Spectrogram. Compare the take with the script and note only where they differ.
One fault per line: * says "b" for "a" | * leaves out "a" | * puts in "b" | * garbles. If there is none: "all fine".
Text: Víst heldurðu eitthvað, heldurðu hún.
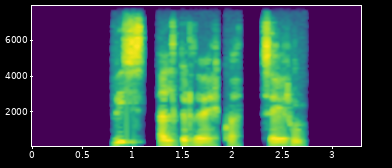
* says "segir" for "heldurðu"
